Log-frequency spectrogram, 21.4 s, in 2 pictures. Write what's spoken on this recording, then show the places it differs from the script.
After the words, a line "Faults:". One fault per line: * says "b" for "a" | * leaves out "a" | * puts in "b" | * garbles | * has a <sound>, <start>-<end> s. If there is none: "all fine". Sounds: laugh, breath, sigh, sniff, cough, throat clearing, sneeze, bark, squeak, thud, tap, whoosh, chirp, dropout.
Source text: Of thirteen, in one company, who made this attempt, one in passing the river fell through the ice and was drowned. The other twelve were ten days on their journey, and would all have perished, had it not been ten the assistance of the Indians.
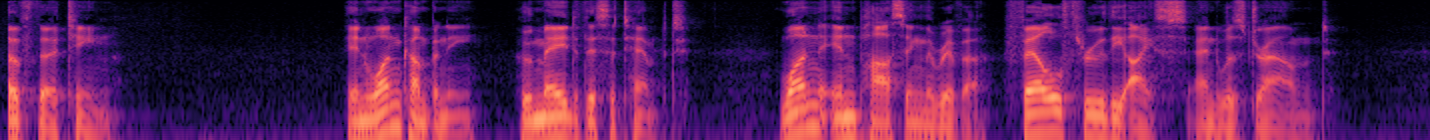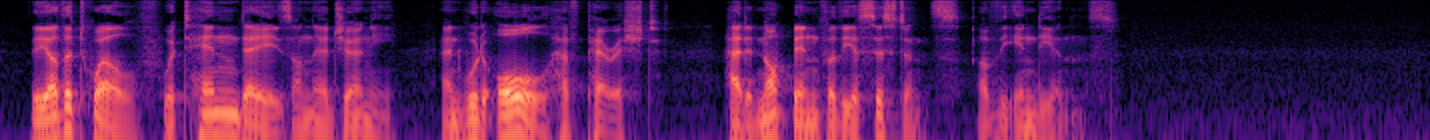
Of thirteen, in one company, who made this attempt, one in passing the river fell through the ice and was drowned. The other twelve were ten days on their journey, and would all have perished, had it not been for the assistance of the Indians.
Faults:
* says "for" for "ten"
